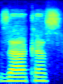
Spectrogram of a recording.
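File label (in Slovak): "zákaz", Slovak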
